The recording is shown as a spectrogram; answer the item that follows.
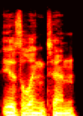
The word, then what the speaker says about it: Islington: Somebody called him Islington the other day, and I refuse to believe that's how it's said. I'm pretty sure it's Islington.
